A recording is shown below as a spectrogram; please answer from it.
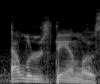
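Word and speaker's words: Ehlers-Danlos: D first of all there's no disease called ERS danlo it's Ellers Danos that's spelled e h l e RS d n l oos for the listeners Ellers Danos is a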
